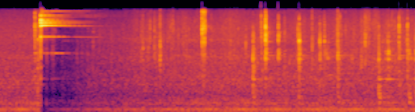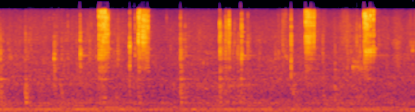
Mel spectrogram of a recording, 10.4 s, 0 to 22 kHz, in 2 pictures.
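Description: A ratchet clicks as bolts are tightened on the front brakes of a 2012 Fiat 500, with a sharp bell-like ring near the start followed by bursts of quick, close ticking separated by pauses.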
